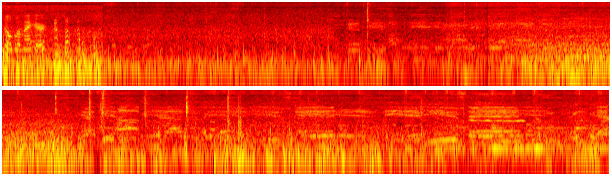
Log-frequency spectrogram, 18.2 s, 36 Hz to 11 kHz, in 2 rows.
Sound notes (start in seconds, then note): 0.7 laughter; 1.8 wind swooshing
